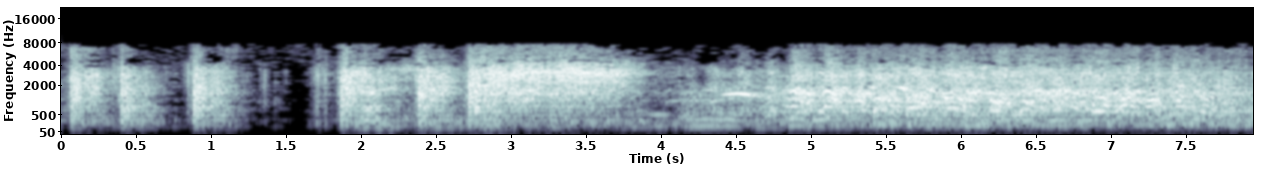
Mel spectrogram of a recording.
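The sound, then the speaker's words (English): Several sharp blows with a silver pitcher, pounding a loose nail back in, strike in a halting rhythm, then a loud crash as a hand slips and window glass shatters, followed by a long, dense spill of crackling, tinkling fragments. “My hand slipped. Broke the window.”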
